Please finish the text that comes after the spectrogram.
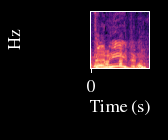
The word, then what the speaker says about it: Dunedin: It's Dunedin.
